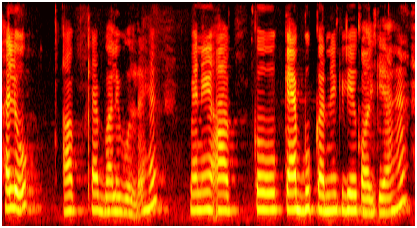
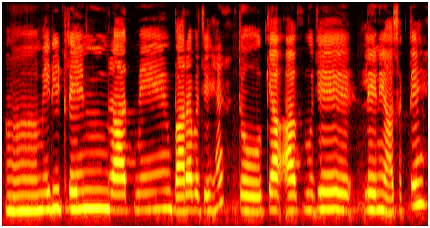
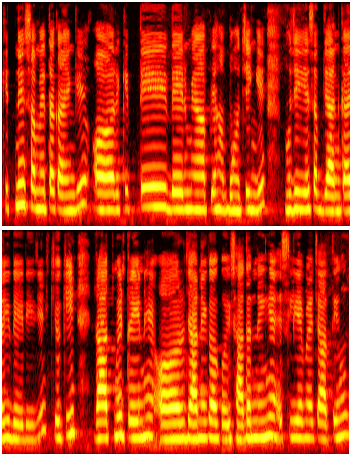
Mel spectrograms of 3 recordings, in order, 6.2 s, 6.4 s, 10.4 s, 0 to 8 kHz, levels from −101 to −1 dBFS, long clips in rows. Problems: constant background noise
